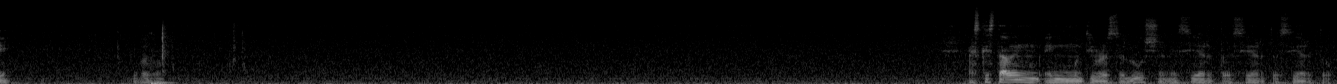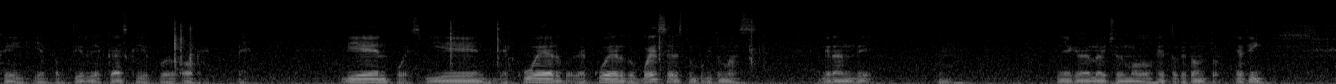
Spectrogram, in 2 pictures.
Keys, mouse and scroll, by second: 1.6 Tab, 2.3 Tab, 4.8 click, 10.6-12.5 drag, 13.3-15.1 drag, 15.1 ctrl+z, 16.7-17.8 drag, 17.8 Tab, 19.9 s, 20.8 Escape, 22.2 click, 25.3 click.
